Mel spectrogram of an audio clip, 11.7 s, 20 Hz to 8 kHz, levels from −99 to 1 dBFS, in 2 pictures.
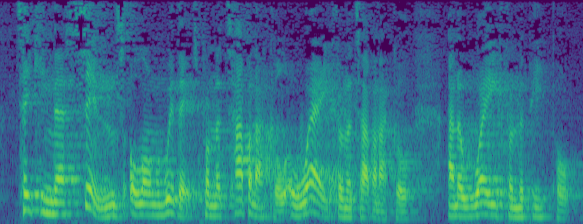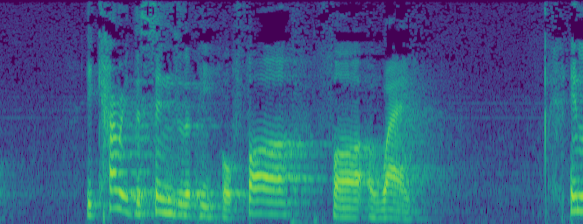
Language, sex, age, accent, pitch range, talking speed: English, male, 30-49, British, 130-170 Hz, 150 wpm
